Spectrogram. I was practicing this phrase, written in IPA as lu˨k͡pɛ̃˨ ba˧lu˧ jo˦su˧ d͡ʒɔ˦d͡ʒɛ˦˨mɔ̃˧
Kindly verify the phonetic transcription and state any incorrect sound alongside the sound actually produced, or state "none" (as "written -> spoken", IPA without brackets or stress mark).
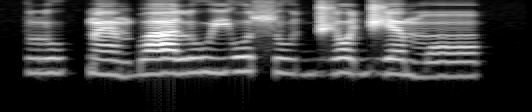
none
